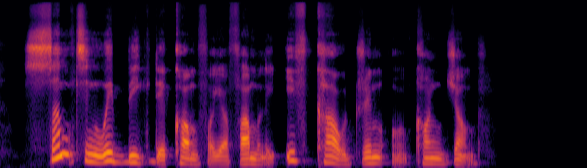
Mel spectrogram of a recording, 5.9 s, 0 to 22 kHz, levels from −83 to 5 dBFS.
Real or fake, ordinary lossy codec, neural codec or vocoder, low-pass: fake; none; autoencoder, 48 kHz, 32 numbers a frame, DAC-VAE, trained on Japanese speech; none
